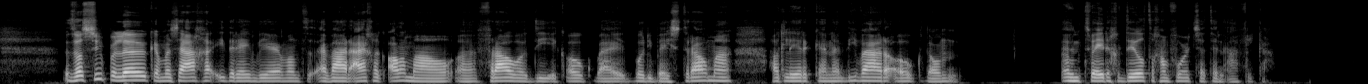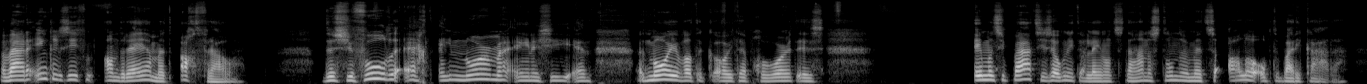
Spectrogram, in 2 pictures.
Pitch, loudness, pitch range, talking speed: 160 Hz, -22 LUFS, 145-180 Hz, 160 wpm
